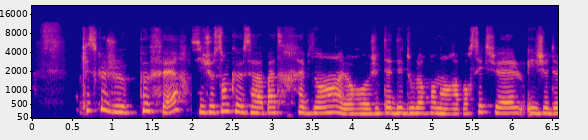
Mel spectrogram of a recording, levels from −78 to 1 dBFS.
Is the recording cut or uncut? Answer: uncut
